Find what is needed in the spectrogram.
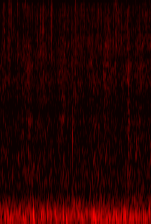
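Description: Faint, irregular soft thuds of sheep hooves and footsteps on sand as the flock trots along.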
